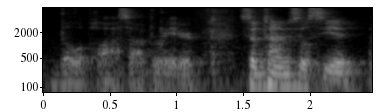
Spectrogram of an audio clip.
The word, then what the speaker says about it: Laplace: the best of me it's named after a Frenchman so you shouldn't say that it's named after Pierre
